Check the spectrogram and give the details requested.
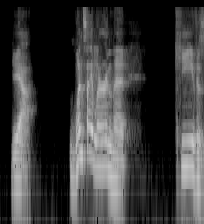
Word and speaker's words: Kyiv: Once I learned that Kyiv is not pronounced Kiev when I was in Ukraine, it's hard for me to hear Kiev anymore.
